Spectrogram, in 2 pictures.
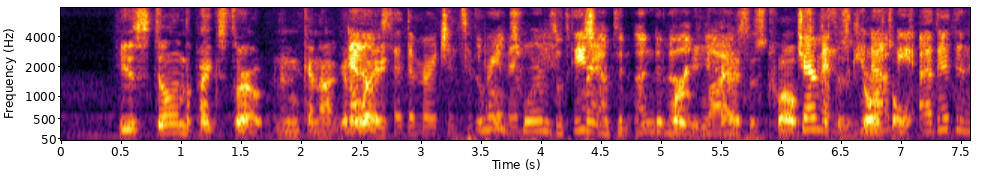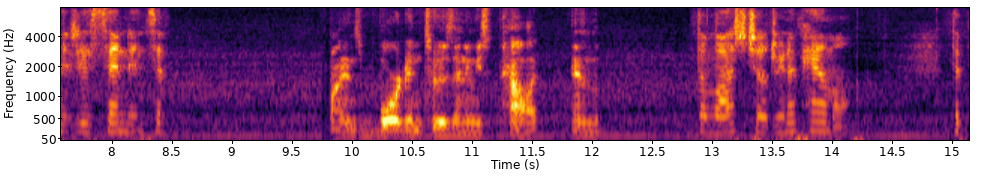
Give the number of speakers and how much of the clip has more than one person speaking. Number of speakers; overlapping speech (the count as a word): three, about 23%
